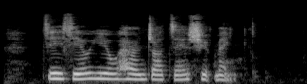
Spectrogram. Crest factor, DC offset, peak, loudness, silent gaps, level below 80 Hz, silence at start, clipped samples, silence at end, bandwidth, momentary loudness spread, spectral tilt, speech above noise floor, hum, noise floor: 18 dB; under 0.1%; -4 dBFS; -19 LUFS; none; -60 dBFS; 0.45 s; under 0.1%; 0.7 s; 11.5 kHz; 10 LU; -2.5 dB/octave; 42 dB; none; -61 dBFS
